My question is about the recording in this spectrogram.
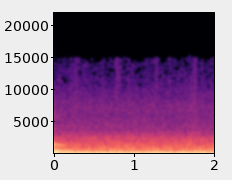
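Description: Steady low hum with an even hiss: background room noise with no distinct event.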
